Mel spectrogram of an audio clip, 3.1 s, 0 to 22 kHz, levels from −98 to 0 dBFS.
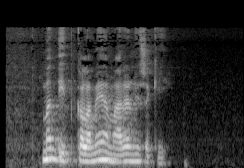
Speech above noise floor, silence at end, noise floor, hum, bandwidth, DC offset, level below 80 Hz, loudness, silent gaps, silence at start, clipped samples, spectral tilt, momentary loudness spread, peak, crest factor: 54 dB; 1 s; -71 dBFS; none; 11.5 kHz; under 0.1%; -60 dBFS; -18 LUFS; none; 0.55 s; under 0.1%; -7 dB/octave; 11 LU; -4 dBFS; 16 dB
